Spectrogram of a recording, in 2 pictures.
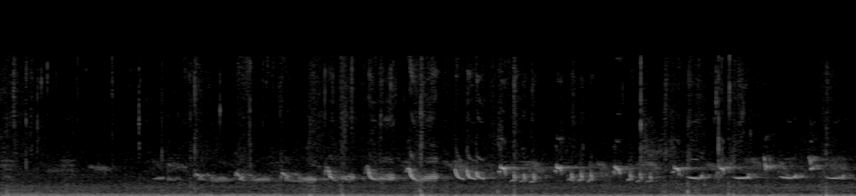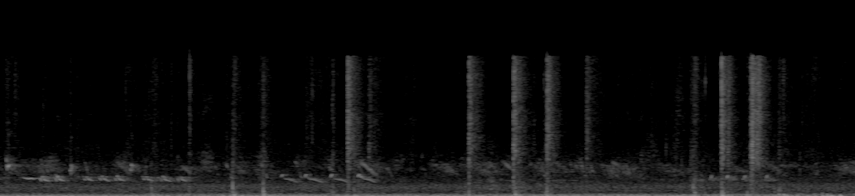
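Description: A bird chirping a long, rapid series of short chirps for about ten seconds, then stopping, over a steady low outdoor rumble. A few sharp clicks come near the end.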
